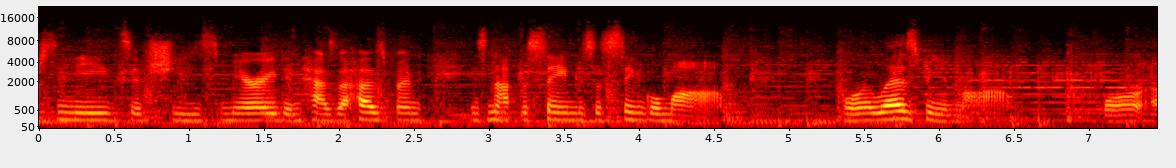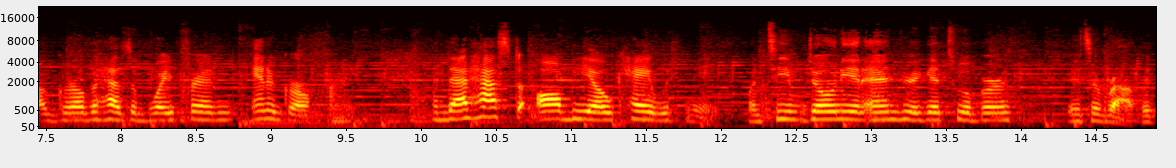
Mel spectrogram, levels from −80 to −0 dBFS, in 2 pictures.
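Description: No technical faults can be heard anywhere in the clip. There are no breaks, dropouts or glitches to point to at any moment.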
